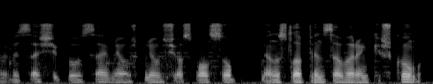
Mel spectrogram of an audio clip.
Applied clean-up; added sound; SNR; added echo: neural diffusion model UNIVERSE++.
